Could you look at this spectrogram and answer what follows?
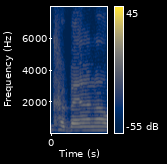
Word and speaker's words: Cavanagh: with me tonight John Cabana last name rhymes with banana for some reason that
